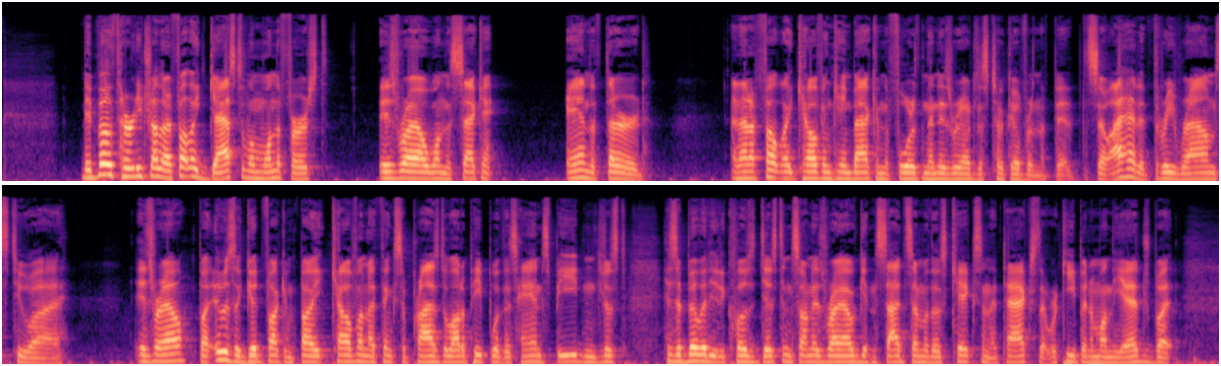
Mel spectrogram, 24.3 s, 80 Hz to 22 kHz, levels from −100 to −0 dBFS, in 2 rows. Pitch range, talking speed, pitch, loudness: 120-145 Hz, 225 wpm, 135 Hz, -17 LUFS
